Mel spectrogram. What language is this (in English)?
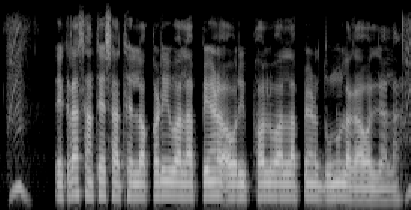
Bhojpuri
